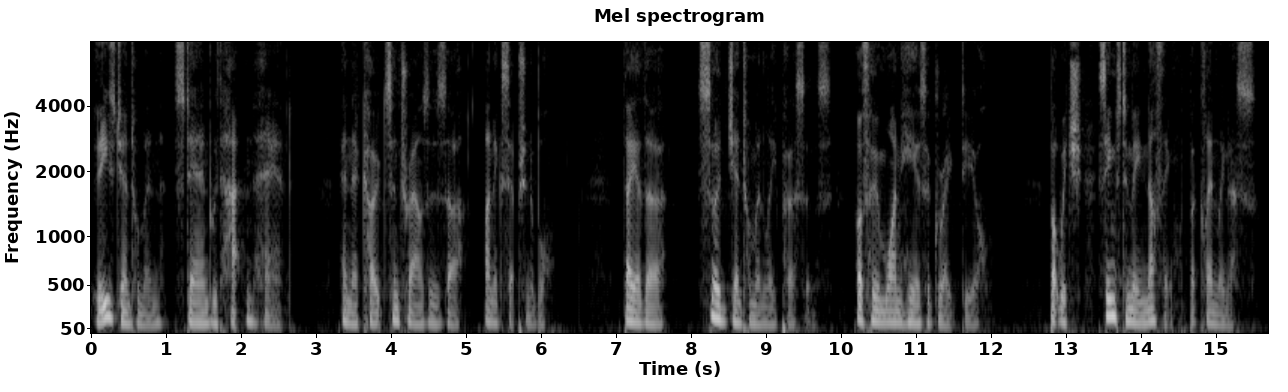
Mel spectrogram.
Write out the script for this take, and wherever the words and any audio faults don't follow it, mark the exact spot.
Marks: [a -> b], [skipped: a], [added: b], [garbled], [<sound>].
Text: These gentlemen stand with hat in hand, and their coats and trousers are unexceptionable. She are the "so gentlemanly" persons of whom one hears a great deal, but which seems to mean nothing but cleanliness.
These gentlemen stand with hat in hand, and their coats and trousers are unexceptionable. [She -> They] are the "so gentlemanly" persons of whom one hears a great deal, but which seems to mean nothing but cleanliness.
